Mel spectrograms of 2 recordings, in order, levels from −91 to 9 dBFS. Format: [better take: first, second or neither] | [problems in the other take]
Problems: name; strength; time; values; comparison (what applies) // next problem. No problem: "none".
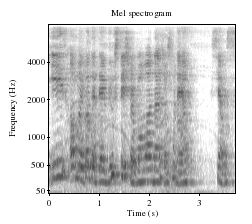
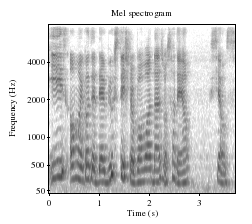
second | noise reduction (neural separator model SepFormer DNS4)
